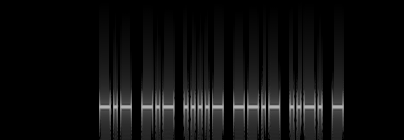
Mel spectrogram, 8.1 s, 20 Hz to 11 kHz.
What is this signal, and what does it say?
Morse code, heard as a keyed tone, about 17 wpm, 700 Hz. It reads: KK4QFT
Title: USA Call Signs - 6 Characters - Repeated 3x - 17wpm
